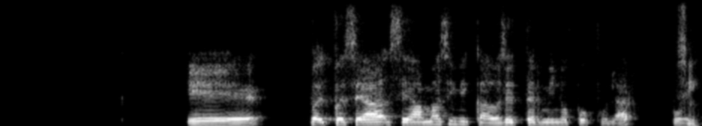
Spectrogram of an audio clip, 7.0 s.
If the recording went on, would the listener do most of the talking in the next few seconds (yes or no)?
no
